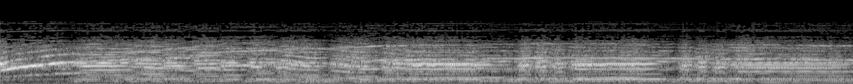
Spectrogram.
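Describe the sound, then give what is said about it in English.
A police car siren wails loud as the car sets off on a call, its tone rising at the start and then holding a high, wavering pitch for several seconds over a steady engine rumble. “Red light siren. Let's go.”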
